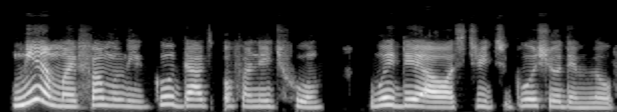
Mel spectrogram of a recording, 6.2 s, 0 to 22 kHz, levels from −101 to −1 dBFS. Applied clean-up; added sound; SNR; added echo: neural mask model Resemble Enhance denoiser.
